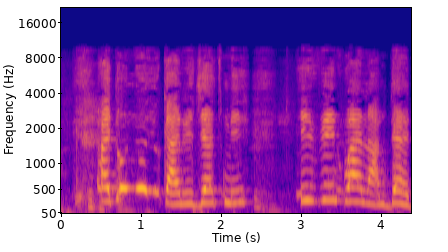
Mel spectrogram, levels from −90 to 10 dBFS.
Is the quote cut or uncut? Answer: uncut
